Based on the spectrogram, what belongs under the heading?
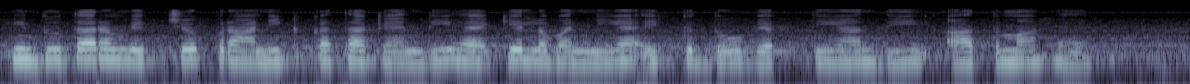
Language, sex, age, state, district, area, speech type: Punjabi, female, 18-30, Punjab, Bathinda, rural, read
